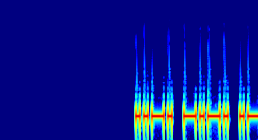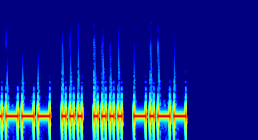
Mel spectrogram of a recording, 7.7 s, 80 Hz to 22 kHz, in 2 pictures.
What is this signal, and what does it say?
Morse code, heard as a keyed tone, about 20 wpm, 700 Hz. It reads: FC1SHY
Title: DXCC-100 Call Signs - 6 Characters - 20wpm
